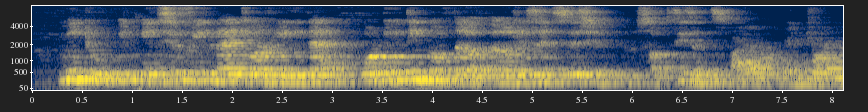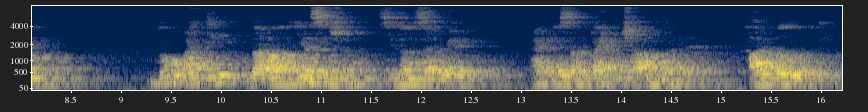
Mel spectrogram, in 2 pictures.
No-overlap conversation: Yes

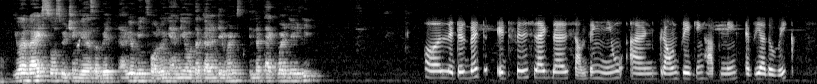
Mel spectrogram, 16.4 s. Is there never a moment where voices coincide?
Yes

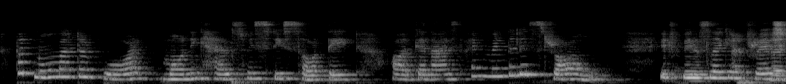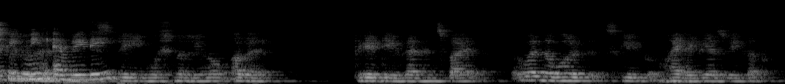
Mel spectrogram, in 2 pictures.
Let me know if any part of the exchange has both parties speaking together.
Yes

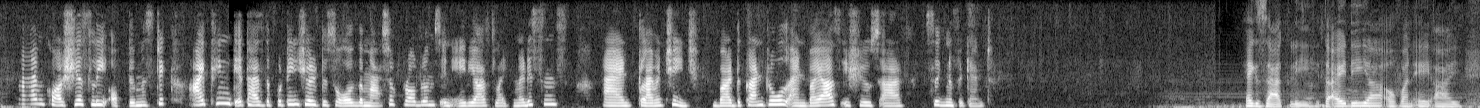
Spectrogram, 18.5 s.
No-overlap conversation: Yes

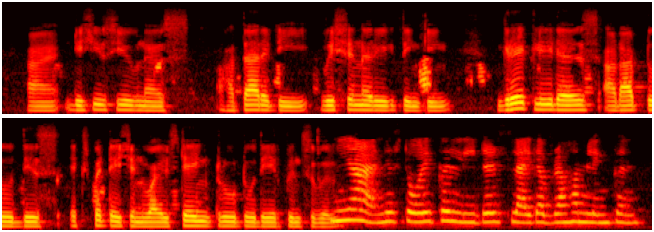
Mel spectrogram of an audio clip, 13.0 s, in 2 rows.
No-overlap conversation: Yes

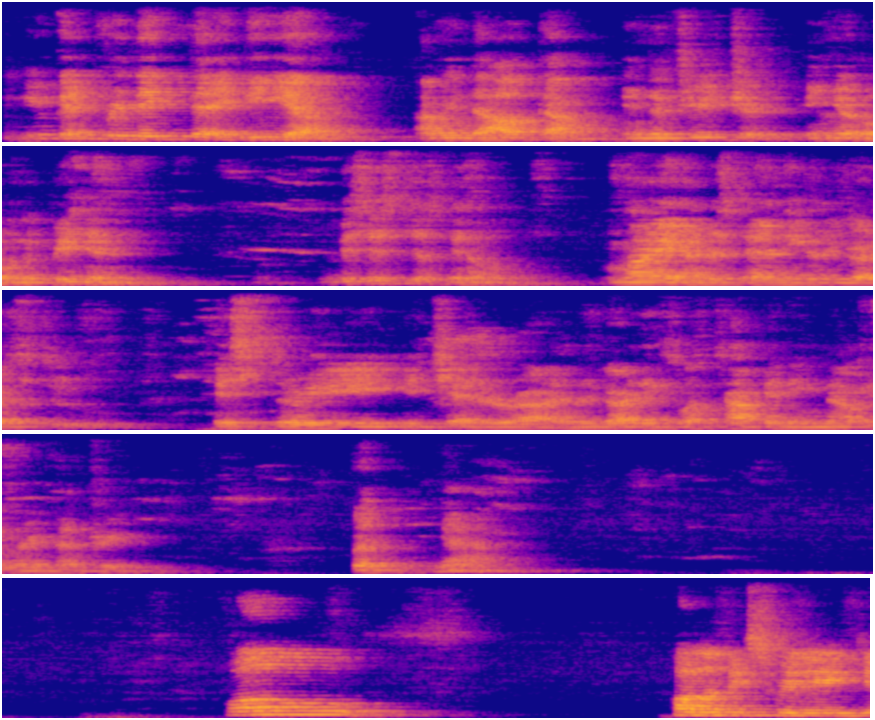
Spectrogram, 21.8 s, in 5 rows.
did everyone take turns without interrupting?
Yes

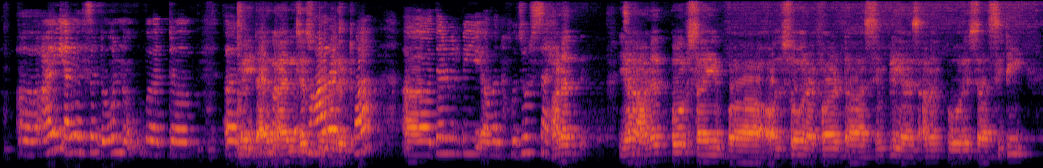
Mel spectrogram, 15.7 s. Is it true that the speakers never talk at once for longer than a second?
No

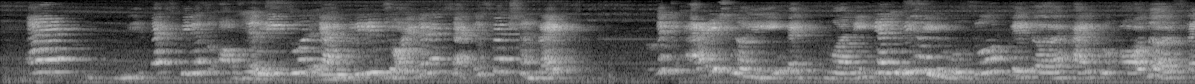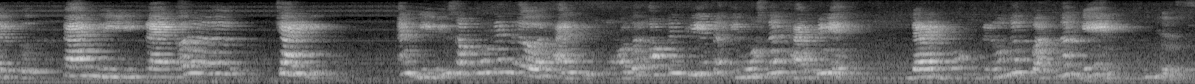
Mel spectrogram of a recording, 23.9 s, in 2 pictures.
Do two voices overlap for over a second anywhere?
Yes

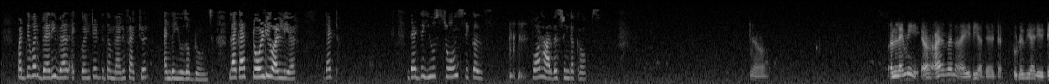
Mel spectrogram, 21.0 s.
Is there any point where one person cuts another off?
No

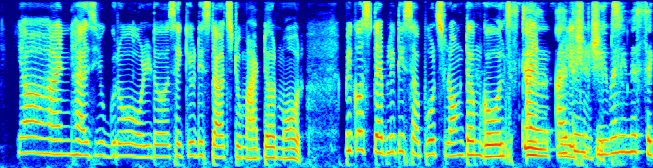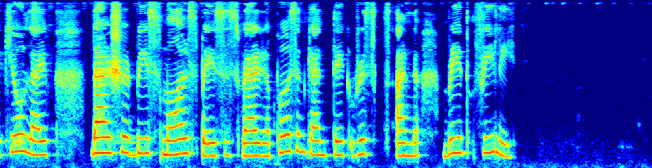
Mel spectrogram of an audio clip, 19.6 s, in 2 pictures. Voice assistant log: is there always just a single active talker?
No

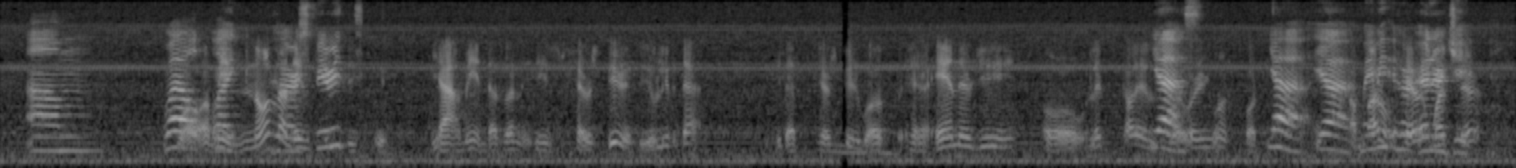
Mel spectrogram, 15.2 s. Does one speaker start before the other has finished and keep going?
Yes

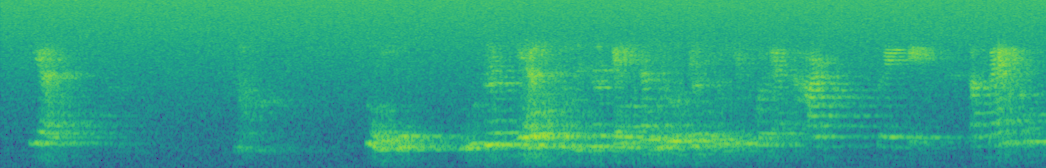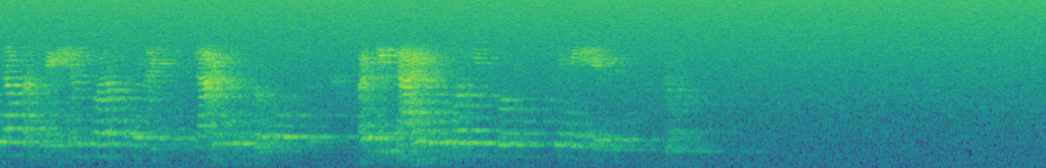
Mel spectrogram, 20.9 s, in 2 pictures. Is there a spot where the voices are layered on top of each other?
Yes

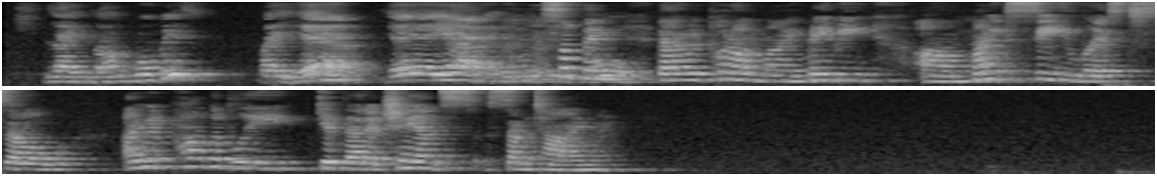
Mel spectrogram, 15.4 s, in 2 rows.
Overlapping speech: Yes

